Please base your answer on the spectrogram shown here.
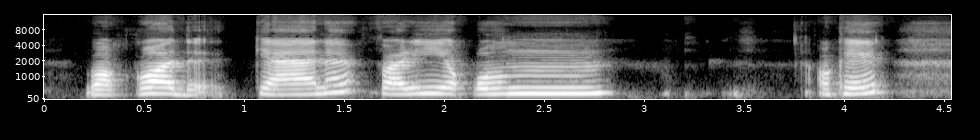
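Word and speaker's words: فريق: وَقَدْ كَانَ فَرِيقٌ. Okay. Now here, qaf, you need to read it thicker.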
